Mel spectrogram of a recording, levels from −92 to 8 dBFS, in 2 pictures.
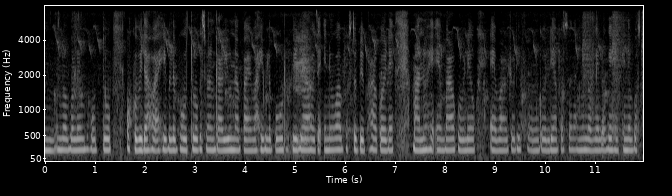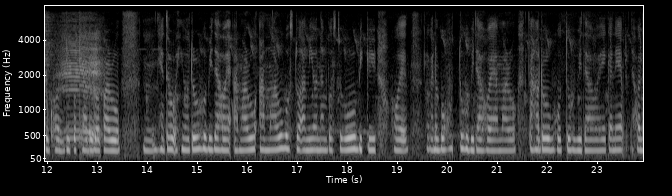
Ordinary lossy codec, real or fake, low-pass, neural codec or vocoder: none; real; 7.2 kHz; none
